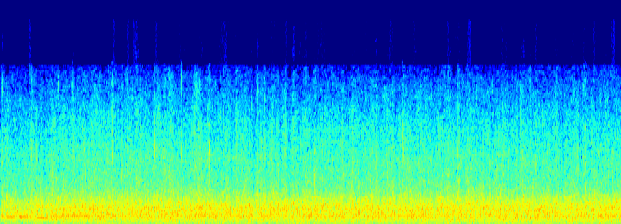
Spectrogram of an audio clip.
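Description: An audience claps at a Blender digital content creators' showcase, producing a continuous, even wash of applause at full level from start to finish.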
